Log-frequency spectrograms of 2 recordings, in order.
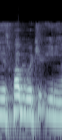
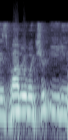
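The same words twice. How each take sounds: First: Imitating mom repeating. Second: Louder, nagging mom's first take; a touch of mom insisting, louder; imitating mom. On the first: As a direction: echo mom's nagging, dropping back down. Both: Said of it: "my mom's always like".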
